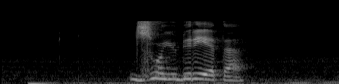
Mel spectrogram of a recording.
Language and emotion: Russian, angry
